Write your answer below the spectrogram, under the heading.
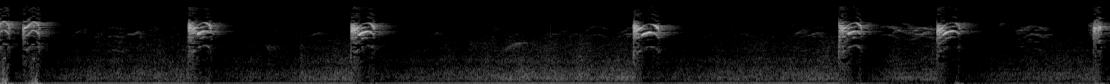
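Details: Young spiderhunter in full voice, meant to provoke rival birds: sharp, high, piercing single notes at irregular intervals of about two seconds, seven in all, over a faint low background hum.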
